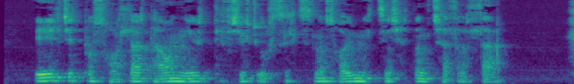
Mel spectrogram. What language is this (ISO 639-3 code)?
mon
